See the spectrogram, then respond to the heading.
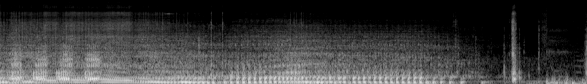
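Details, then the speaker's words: Yamaha Blaster two-stroke ATV after carburetor cleaning for bad running and bogging: revs up in quick bursts and settles, popping fairly evenly without bogging, brief stumble near the end; running a little better. "well we got the carburetor all cleaned out seems to be running a little better"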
